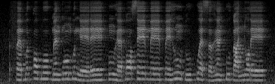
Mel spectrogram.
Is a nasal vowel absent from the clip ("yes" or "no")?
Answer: no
